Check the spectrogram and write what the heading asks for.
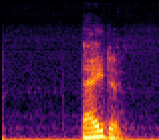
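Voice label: "beide", Dutch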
